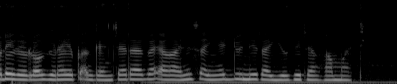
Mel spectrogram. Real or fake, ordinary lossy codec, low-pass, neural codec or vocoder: real; none; none; none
